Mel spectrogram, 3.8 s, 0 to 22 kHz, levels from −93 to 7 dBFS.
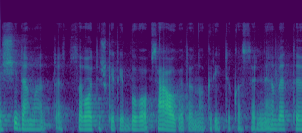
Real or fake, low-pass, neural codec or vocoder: real; 10.8 kHz; none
